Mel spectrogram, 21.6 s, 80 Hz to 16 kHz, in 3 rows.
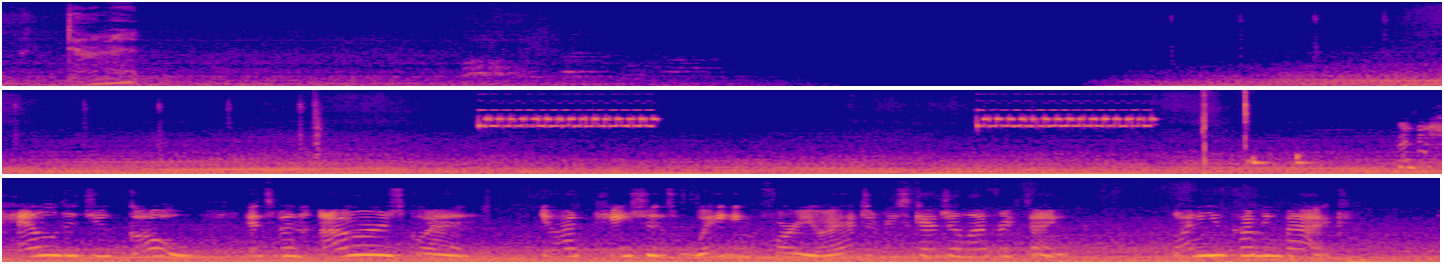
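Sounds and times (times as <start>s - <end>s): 
car engine starting and driving off: 5.5s - 21.5s
electronic beeping: 9.6s - 10.5s, 12.1s - 13.8s
speech: 14.8s - 21.2s.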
